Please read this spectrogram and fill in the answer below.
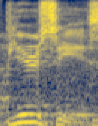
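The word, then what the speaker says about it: Buc-ee's: Yeah, it is Bucky's. Dude, I got a problem. I buy a lot of Bucky's. You buy a lot of Bucky's, huh? It's pronounced Busey's.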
